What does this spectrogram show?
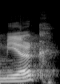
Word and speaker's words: milk: There is some milk. 발음 잘해야 돼.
